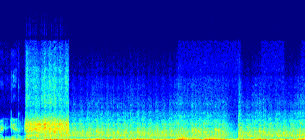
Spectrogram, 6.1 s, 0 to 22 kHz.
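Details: 360k-mile Cummins 12-valve diesel, cold start in about 30°F Michigan weather; long rough cranking with uneven low chugs before it catches, then smokes heavily; owner suspects the intake heater (only one may be working) or battery voltage.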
